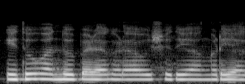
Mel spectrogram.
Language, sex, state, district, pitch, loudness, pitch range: Kannada, female, Karnataka, Bidar, 230 Hz, -14 LUFS, 225-235 Hz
